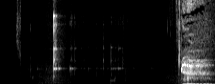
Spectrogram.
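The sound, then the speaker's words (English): A single light clink of glasses touching in a toast, followed a moment later by a loud breathy exhale. No one speaks. “Cheers. Yeah. Cheer for that.”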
